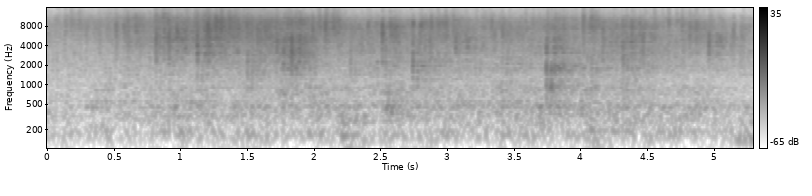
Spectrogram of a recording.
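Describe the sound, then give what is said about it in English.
A degraded coral reef soundscape underwater: a faint, steady crackling hiss like frying, made of dense tiny snaps with no distinct animal calls and no voices. “If you were to go to most coral reefs today, you'd hear something like this.”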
